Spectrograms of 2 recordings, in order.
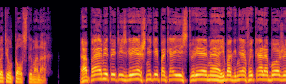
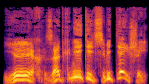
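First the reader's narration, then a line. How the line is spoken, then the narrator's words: Growling. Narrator (Russian): рыкнул Шелдон Скакс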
